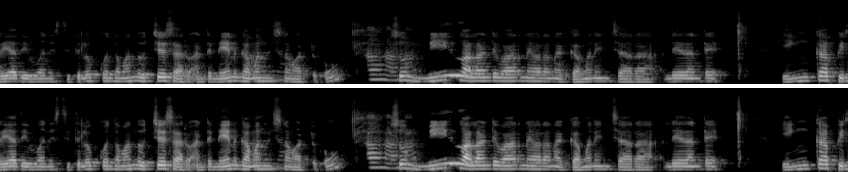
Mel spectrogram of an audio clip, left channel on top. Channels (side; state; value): both; normal; correlation 0.64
